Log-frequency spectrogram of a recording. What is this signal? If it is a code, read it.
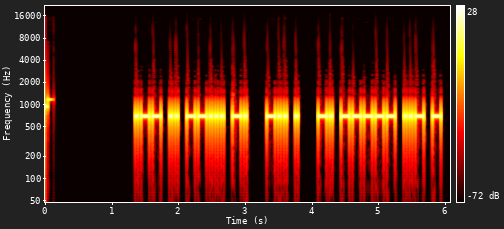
Morse code, heard as a keyed tone, about 28 wpm, 690 Hz. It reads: WI7N DE N0UT
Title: USA Callsign DE Callsign - 4 Characters - 28wpm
